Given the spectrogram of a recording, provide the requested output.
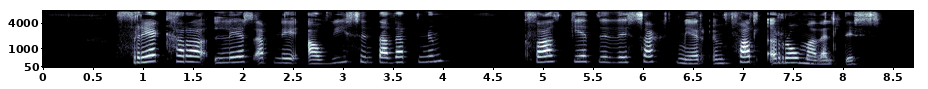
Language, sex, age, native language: Icelandic, female, 20-29, Icelandic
